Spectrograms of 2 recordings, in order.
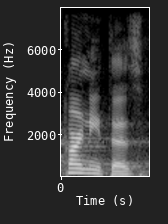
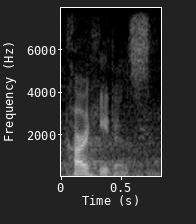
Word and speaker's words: carnitas: That's how she pronounces it, carnitas. Not carnitas, carnitas.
